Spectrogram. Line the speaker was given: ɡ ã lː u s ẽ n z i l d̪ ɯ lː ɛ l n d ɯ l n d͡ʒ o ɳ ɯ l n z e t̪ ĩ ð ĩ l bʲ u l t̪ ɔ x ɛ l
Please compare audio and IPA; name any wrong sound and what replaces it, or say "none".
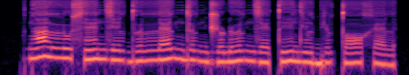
ð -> d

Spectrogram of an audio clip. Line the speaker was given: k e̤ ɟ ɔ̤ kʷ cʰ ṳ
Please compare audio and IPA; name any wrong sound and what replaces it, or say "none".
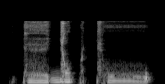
none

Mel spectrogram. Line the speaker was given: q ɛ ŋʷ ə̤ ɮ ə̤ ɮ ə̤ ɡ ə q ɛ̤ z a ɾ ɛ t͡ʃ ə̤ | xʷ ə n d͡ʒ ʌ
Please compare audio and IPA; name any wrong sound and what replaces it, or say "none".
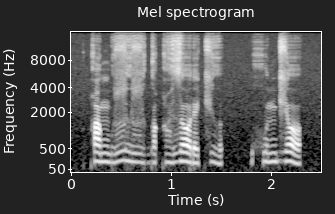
a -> ʌ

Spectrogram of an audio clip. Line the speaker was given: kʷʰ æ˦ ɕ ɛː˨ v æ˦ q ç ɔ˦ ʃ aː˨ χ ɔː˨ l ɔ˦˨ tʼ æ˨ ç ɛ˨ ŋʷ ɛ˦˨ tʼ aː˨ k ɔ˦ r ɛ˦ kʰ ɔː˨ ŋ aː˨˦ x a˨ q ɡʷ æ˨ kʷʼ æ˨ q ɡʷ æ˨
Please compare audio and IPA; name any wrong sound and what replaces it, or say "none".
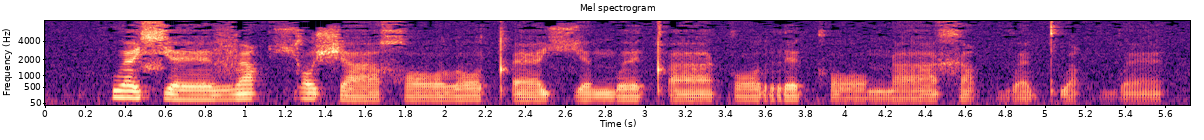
none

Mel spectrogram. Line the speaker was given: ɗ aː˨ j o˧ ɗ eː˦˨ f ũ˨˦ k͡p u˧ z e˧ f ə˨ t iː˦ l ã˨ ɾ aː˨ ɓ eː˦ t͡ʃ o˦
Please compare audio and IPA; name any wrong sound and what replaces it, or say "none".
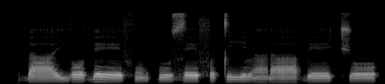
none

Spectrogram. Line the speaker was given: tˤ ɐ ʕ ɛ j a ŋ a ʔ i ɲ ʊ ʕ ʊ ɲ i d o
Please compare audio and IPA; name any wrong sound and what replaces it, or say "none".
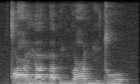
ɐ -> a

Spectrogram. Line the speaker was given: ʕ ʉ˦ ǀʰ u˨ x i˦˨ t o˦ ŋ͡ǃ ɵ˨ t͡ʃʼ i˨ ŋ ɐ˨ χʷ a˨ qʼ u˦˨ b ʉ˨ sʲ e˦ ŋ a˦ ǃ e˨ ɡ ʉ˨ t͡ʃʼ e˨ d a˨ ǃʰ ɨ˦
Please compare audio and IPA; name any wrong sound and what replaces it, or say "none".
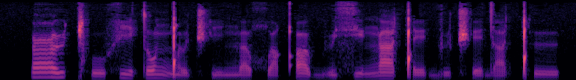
none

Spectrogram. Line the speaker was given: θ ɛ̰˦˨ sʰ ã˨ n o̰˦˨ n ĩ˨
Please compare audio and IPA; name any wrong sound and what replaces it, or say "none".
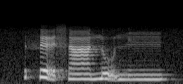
none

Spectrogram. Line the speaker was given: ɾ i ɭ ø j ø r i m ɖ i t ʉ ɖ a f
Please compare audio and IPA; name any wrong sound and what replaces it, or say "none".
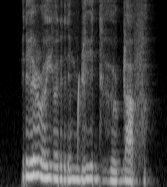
t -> dʱ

